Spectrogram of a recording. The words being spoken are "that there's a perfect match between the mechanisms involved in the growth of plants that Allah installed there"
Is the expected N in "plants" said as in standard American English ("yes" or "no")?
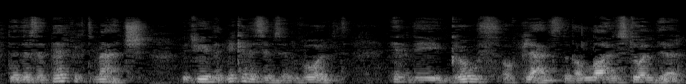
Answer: yes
